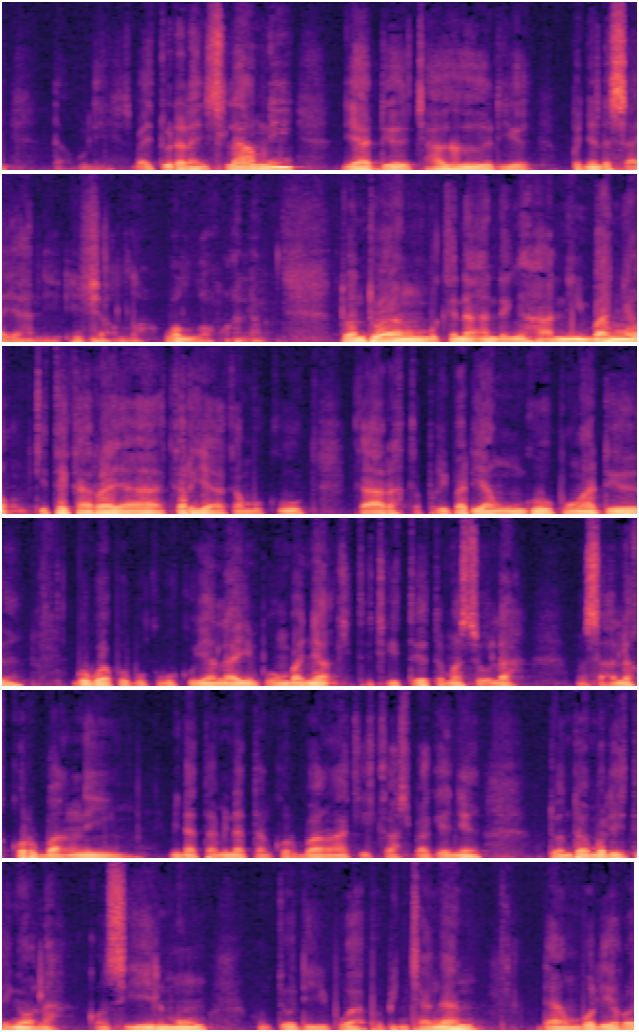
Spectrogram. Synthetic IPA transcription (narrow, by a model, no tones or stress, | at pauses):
t̪a̰ʔbolɛhsəbap̚it̪udalamislamnidiəadət͡ʃaɾədiə | pəɲələsa̰ja̰ndiə̰ʔinʃa̰ʔə̰lːɑhwɑlːɑ̰hua̰lamt̪uant̪uanbərkənaʔandəŋanɦalnibaɲaʔkit̪əkaɾakəɾiakanbukukəaɾahkəpɾibadianuŋɡopʊŋadəbəbuapəbukubukujaŋlaɪnpʊnbaɲaʔki̥t̪ʰət͡ʃəɾit̪ət̪ərmasʊʔlah | masaʔalahkɔrbaŋnibinat̪anbinat̪ankɔrbaŋakikahsəbaɡajɲə̃t̪uant̪uanbolɛht̪eŋɔʔlahkɔnsiːlmuunt̪ʊkʔ̚dibuat̪̚pərbiɲt͡ʃaŋandanbolɛhro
